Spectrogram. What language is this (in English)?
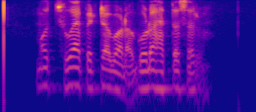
Odia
